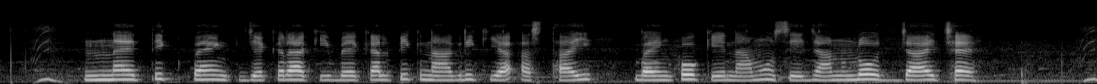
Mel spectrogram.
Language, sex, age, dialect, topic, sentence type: Maithili, male, 25-30, Angika, banking, statement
